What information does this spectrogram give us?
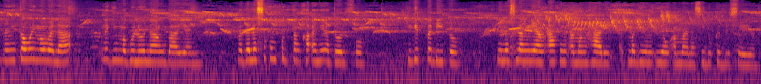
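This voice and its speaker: A woman playing a gentle, long-suffering young princess in an amateur radio drama, speaking formally. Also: high-pitched, little pitch movement, moderate pace, background noise, close to an everyday voice. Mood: sorrowful recounting.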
